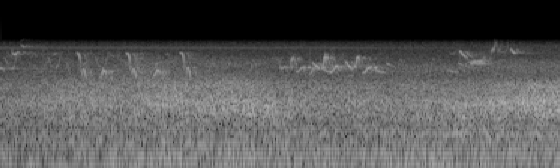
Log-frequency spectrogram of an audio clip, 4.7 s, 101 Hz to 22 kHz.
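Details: Mockingbird singing in Tallahassee, Florida, USA, about March 8 in subtropical spring: short, varied whistled and slurred phrases, rising and falling, sung over a steady rumble of traffic noise.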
